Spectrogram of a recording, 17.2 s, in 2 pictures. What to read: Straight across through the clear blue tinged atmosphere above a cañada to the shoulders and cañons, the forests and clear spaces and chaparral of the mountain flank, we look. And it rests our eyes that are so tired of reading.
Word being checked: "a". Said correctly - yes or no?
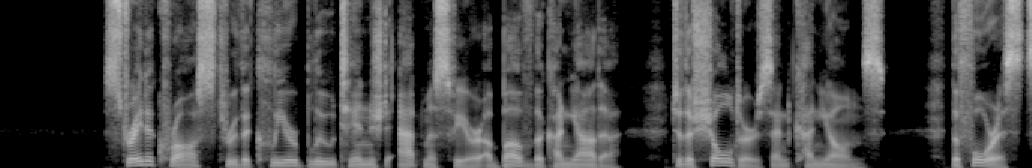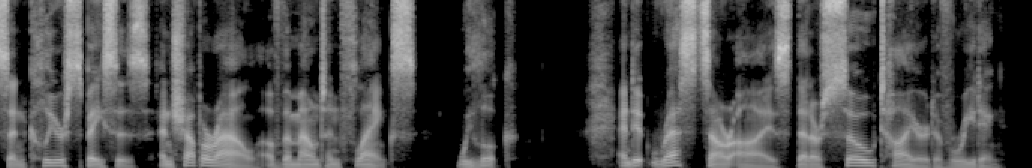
no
